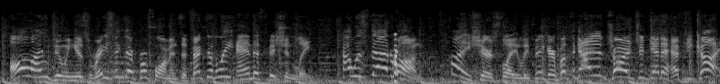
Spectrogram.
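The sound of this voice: A man races along in a cartoonish character voice at an extremely high pitch, with very wide pitch swings and few pauses. Clear music plays in the background.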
